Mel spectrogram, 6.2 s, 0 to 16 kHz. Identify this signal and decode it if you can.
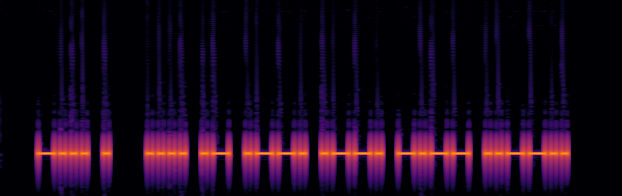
Morse code, heard as a keyed tone, about 22 wpm, 700 Hz. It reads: BE HAPPY?
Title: Sentences from Top 1000 Words - Review Part 2 - 22wpm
